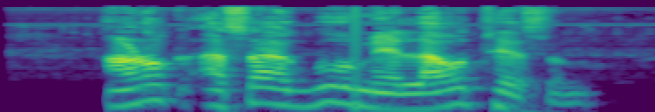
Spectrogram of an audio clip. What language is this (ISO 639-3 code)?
plk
